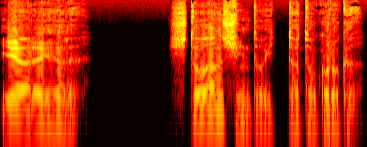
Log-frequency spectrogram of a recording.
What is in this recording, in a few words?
heavy cheers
